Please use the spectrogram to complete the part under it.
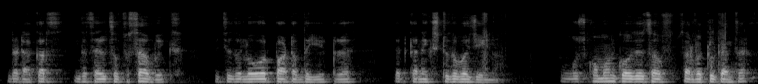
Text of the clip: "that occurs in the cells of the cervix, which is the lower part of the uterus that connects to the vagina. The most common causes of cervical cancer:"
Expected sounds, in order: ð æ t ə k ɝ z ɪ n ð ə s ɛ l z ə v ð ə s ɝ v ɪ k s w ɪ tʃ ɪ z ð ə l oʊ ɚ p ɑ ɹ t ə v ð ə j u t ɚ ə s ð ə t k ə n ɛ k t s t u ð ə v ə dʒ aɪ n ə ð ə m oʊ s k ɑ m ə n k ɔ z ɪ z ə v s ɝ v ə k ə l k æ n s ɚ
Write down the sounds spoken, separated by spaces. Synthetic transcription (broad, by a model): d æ t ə k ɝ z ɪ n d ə s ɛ l s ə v s ɝ v ɪ k s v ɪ tʃ ɪ z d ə l oʊ ɚ p ɑ ɹ t ə v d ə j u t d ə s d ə t k ə n ɛ k t s t u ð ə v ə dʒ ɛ n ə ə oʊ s k ɑ m ə n k ɔ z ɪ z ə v s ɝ v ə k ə l k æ n s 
